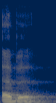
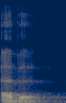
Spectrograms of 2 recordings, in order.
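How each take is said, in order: First: The final b is released with a small bounce. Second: The same.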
